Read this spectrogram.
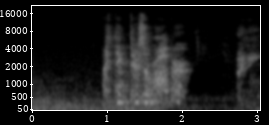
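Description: A young woman speaks quietly and nervously close by.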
